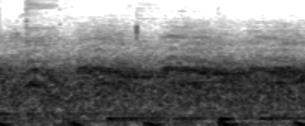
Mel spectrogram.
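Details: Distant American crows in Shawme-Crowell State Forest, Cape Cod, give harsh, overlapping caws, a steady raucous chorus, possibly mobbing a hawk or owl, against faint outdoor background noise.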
